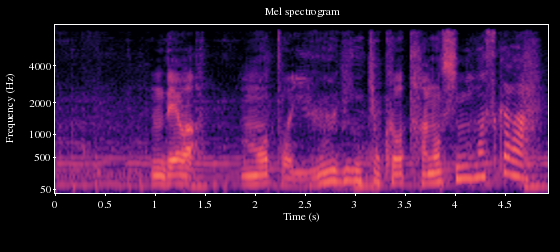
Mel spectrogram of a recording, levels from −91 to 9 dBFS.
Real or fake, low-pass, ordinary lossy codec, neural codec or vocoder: fake; 7.2 kHz; none; codec, 44.1 kHz, 3.4 kbps, Pupu-Codec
